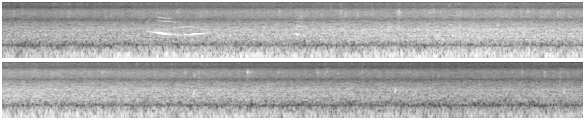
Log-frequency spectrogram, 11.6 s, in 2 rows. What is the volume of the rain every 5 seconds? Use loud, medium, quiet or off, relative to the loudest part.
loud, loud, medium.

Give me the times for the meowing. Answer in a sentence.
The meowing can be heard from 1.1 to 3.0 s.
